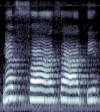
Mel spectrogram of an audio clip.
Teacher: നഫാസാത്തി ഫിൽ ഉഖദ് ഫാൻ്റെ കൂടെ എന്ത് ചെറിയ അലിഫ് മദ് ഉണ്ട്, സാഇൻ്റെ കൂടെയും ഉണ്ട്. അപ്പോൾ രണ്ടും ഉച്ചരിക്കുമ്പോൾ 2 കൗണ്ട് നീട്ടണം. നഫാസാത്തി സാ ശ്രദ്ധിക്കുക, കുറച്ച് എയർ നമ്മുടെ പല്ലിൻ്റെ ഇടയിലൂടെ കുറച്ച് എയർ പുറത്തു പോകണം.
